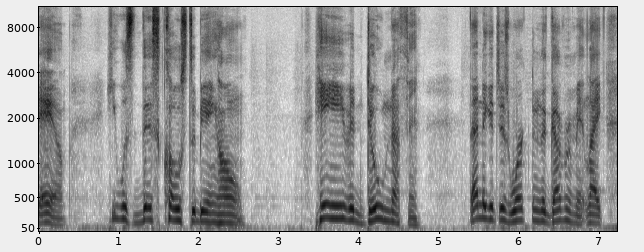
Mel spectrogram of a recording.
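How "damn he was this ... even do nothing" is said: normal talking voice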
